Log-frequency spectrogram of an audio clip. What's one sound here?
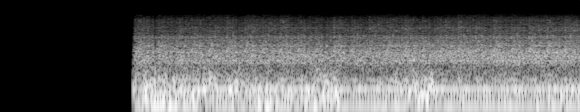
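A diesel tractor engine idles with a steady low rumble.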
